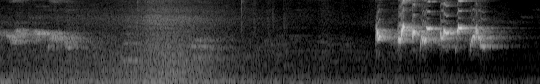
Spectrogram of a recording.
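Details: Red-whiskered bulbul morning song: a soft slurred whistle over a hissing background, then a lively run of six or seven quick, bright chirping notes near the end.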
